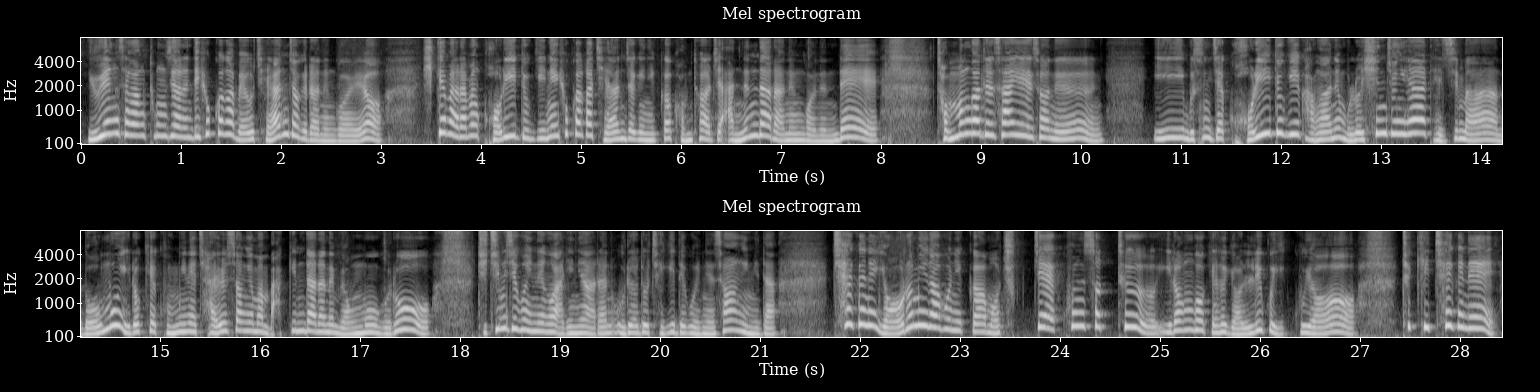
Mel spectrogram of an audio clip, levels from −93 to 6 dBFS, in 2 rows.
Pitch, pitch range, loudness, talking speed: 220 Hz, 185-300 Hz, -18 LUFS, 345 characters per minute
